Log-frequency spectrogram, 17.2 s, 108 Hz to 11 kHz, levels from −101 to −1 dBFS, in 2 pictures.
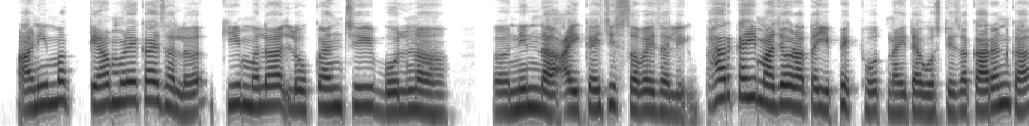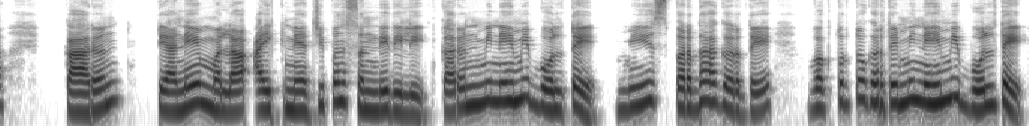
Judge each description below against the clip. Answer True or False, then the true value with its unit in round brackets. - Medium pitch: False (210 Hz)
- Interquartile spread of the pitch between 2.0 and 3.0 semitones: False (4.2 semitones)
